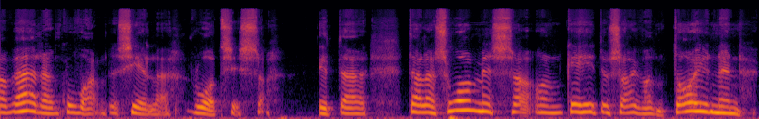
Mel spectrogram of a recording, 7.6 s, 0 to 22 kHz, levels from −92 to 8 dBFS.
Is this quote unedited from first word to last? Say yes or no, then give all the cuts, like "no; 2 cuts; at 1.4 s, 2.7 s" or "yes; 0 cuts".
yes; 0 cuts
